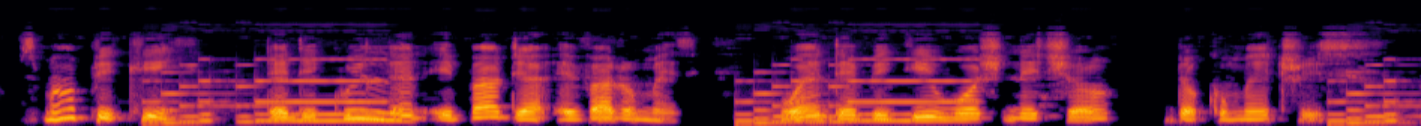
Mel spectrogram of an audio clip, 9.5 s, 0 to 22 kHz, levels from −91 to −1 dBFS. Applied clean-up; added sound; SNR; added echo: classical method Wiener filter.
